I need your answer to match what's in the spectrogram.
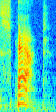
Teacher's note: If you are saying spat and you put your hand there, you will feel much less of that air hitting your hand. There's actually much less of the uh that you know burst that you get.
